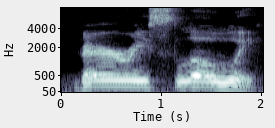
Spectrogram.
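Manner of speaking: drawn out very slowly. Pretend. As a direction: stretch each word out. Deadpan slow comment.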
